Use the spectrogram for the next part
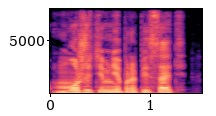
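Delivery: normal talking voice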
